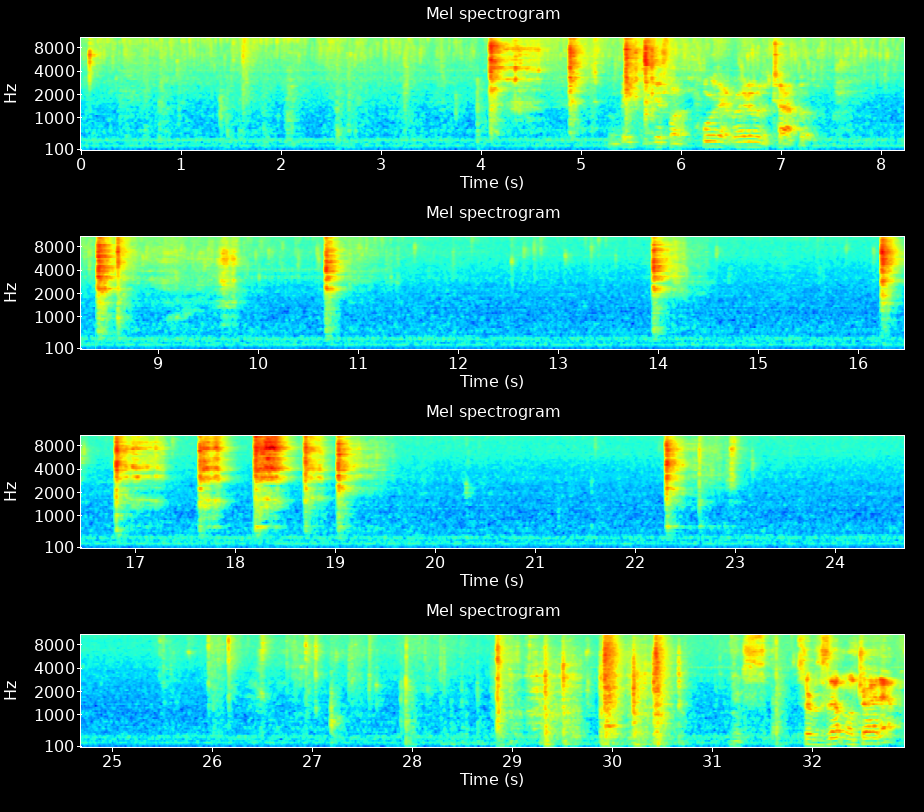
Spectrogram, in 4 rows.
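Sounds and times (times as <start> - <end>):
utensil scraping a frying pan: 4.1 - 6.3, 8.4 - 9.9, 13.9 - 14.5, 16.2 - 19.6, 22.3 - 23.1, 29.0 - 30.4.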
